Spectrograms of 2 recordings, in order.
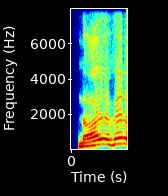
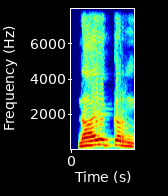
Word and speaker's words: நாயக்கர்: தமிழுக்கானதா அது இலக்கணப்படியானதா அப்படின்னா இல்லை நாயகர்னு சொல்ல முடியாது. நாயக்கர்னு தான் சொல்ல முடியும். ஏன்னா அந்த யானாவுக்கு அடுத்து கானா வந்துச்சுன்னா இடையில இக்கனா வரும். சேர்த்து எழுதுனா இக்கனா வரும். தனியா எழுதுனா அத இக்கனா சேர்க்காம கூட எழுதலாம். ஆனா சேர்த்து எழுதுனா இந்த இலக்கண வரையறைன்னு ஒன்னு இருக்கு இல்லையா அந்த வரையறைப்படி நாயக்கர் அப்படிங்கிற வார்த்தைதான் சரியான உச்சரிப்பு.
